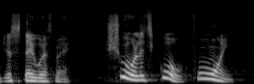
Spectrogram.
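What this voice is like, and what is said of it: Character voice with slight Bronx accent. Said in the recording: “He had like a little bit of a Bronx accent.”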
